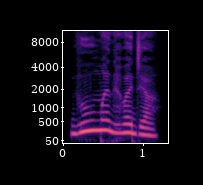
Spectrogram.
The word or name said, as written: ಧೂಮಧ್ವಜ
